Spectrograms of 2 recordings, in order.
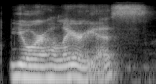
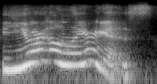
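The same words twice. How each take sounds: First: It is said in a sarcastic, mocking tone. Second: It is said in a genuine, amused tone. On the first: The speaker does not find the person funny. "we all know I'm being sarcastic there" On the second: The speaker really finds the person funny. "that's a real reaction"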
